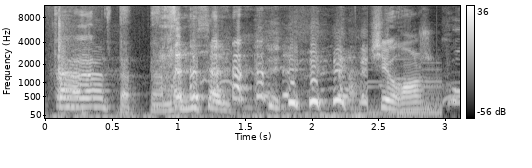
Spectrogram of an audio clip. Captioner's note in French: Rires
